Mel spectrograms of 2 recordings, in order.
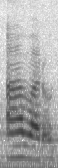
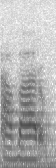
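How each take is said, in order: First: The stress is on the first syllable. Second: The stress is on the second syllable. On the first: The speaker calls it wrong. "y no avaro, que muchas veces tildamos la A inicial" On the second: The speaker calls it right. "la forma correcta es avaro"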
